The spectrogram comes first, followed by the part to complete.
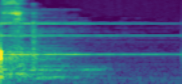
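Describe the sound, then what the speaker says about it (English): A bright bell-like money chime rings once, a sharp struck onset followed by several clear sustained tones that decay slowly over about a second, alone without talk. "Hit them with the money chime."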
